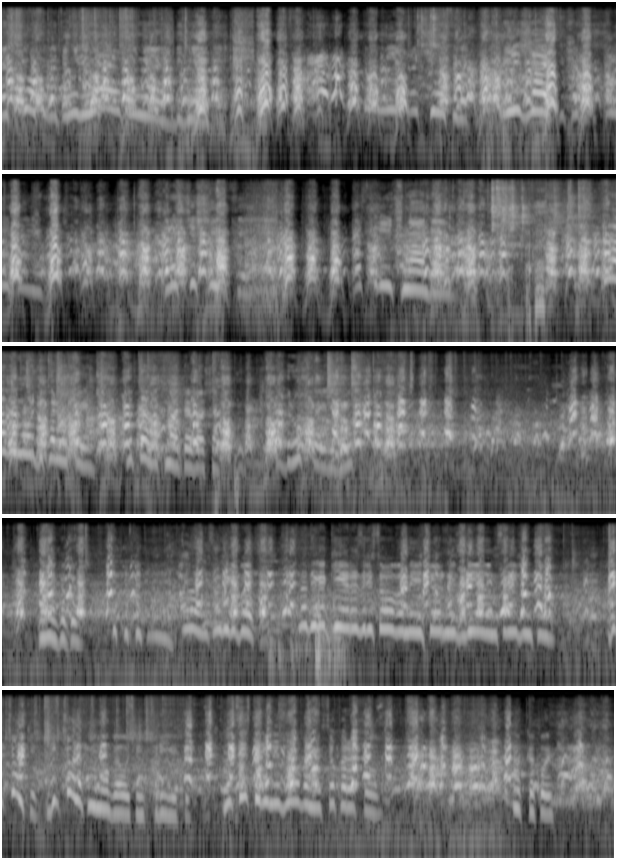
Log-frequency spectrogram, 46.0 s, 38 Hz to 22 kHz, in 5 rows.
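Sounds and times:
dogs whining and barking: 0:00.0 - 0:46.0.

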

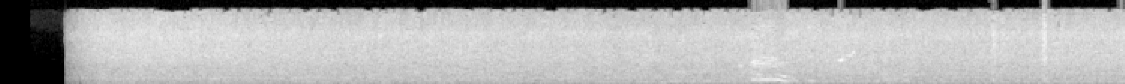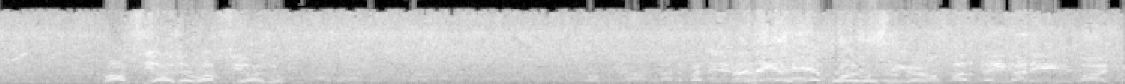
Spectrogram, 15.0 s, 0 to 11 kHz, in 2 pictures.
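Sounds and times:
floodwater rushing: 0:00.5 - 0:15.0.

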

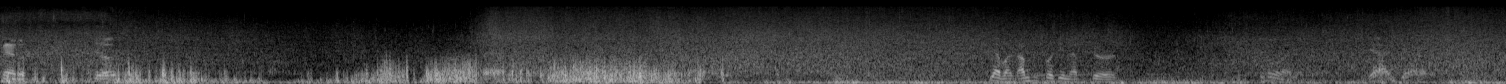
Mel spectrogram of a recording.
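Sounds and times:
small waves breaking on sand: 0:00.0 - 0:15.0
wind buffeting microphone: 0:00.0 - 0:15.0.

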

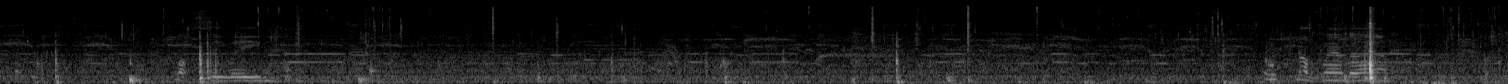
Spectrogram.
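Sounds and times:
water dripping off net: 0:00.0 - 0:06.3, 0:08.1 - 0:15.0.

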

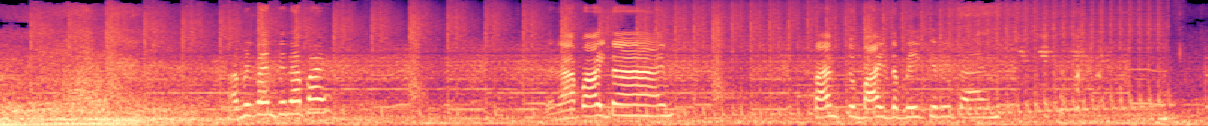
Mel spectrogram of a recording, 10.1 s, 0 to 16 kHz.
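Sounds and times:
vehicle engine rumble passing by: 0:00.0 - 0:02.0.

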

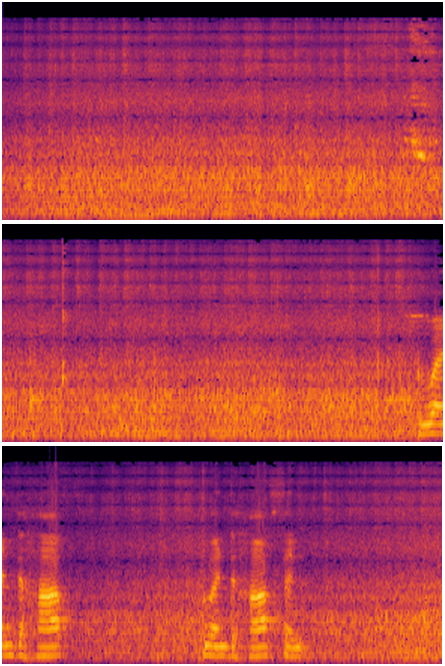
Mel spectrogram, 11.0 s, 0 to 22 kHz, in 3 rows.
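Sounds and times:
loud steady machine noise: 0:00.0 - 0:11.0.

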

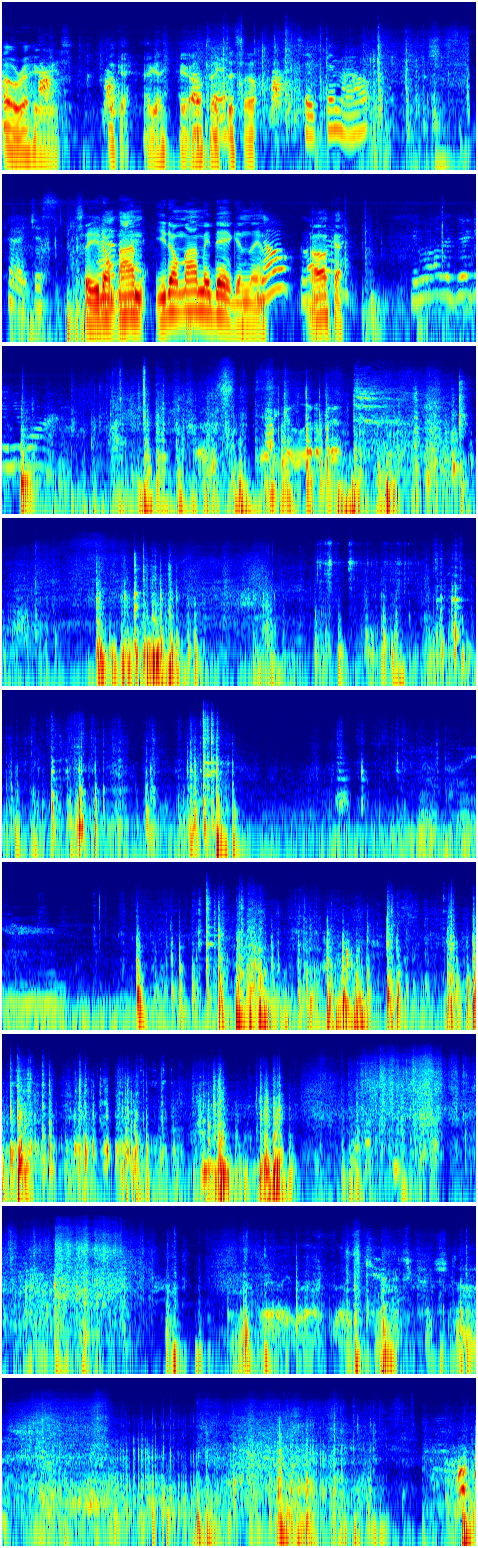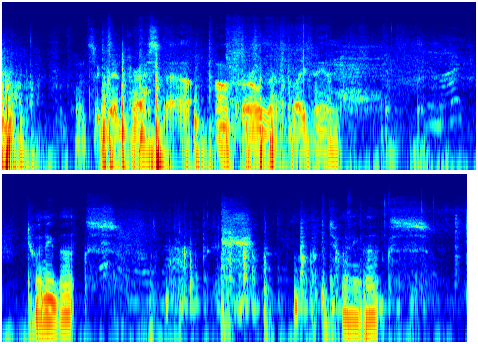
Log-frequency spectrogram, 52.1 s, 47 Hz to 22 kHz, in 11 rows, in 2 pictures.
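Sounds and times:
boxes and bins rustling: 0:00.4 - 0:06.1, 0:09.4 - 0:23.4, 0:24.8 - 0:47.2.

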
